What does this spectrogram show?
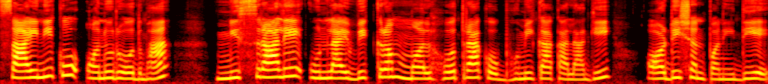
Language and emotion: Nepali, neutral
